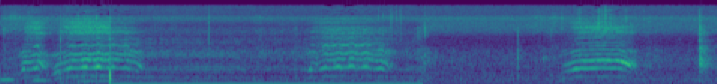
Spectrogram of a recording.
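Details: Angora goats bleat during shearing at Dillner Hillside Farm: three wavering, quavering bleats about every one and a half to two seconds, each rising then falling, with light clicks and handling noise between them.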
